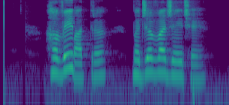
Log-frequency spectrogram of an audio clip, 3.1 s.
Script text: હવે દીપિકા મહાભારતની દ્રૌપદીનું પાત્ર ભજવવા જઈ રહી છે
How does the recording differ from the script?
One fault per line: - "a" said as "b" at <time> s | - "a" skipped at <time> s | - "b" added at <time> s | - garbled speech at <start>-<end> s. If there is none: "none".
- "દીપિકા મહાભારતની દ્રૌપદીનું" skipped at 0.9 s
- "રહી" skipped at 2.4 s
